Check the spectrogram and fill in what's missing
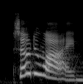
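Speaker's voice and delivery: ordinary delivery, nothing marked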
